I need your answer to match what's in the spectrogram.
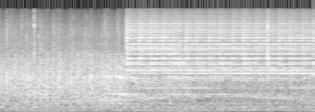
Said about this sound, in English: There's the opening bell, guys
